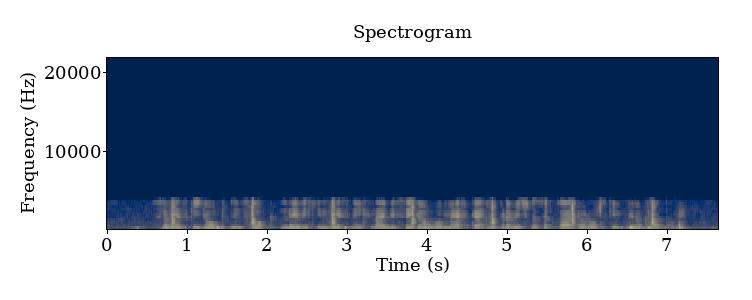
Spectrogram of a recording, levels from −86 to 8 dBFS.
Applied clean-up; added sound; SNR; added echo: none; Tick-tock; -3 dB; none.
